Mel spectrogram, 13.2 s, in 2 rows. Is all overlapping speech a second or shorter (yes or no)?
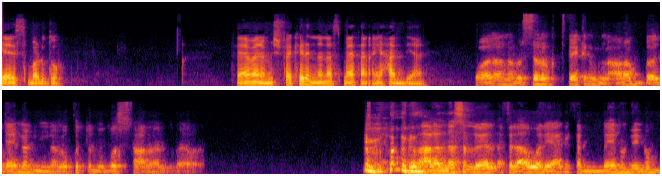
yes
